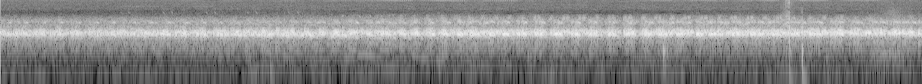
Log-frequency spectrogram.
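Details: Deep-night frog chorus, an unbroken buzzy drone of many overlapping pulsed calls holding one mid-range pitch, with a faint higher overtone and a brief tap near the end.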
